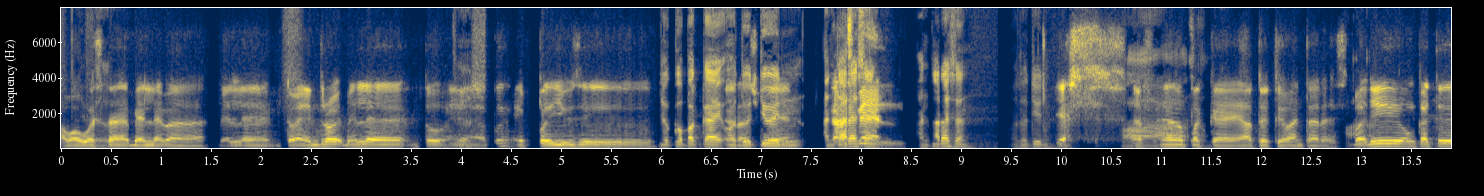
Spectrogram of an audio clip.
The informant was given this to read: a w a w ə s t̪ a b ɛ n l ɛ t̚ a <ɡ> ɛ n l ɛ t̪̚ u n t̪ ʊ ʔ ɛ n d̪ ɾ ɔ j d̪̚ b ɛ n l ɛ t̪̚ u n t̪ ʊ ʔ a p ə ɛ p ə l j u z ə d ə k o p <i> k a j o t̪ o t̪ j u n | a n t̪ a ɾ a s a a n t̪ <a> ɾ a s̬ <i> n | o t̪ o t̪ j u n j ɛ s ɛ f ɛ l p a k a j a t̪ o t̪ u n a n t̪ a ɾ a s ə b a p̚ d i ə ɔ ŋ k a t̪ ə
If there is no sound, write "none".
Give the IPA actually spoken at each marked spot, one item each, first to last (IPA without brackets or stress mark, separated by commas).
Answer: b, a, a, a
